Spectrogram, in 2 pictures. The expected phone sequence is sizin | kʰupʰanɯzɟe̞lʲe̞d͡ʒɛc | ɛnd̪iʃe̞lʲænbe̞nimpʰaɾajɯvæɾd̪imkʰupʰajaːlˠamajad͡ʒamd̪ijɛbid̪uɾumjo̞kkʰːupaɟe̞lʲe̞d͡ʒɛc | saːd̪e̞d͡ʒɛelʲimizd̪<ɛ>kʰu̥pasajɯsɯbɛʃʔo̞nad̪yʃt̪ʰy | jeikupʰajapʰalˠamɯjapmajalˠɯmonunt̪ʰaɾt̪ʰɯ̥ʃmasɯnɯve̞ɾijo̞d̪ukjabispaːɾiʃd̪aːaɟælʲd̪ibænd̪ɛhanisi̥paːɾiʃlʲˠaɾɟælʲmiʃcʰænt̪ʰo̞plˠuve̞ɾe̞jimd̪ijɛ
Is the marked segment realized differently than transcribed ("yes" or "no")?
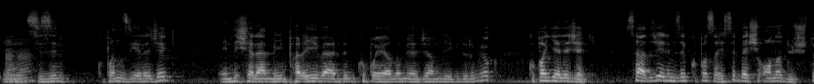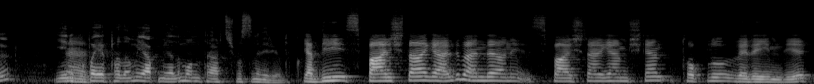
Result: no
